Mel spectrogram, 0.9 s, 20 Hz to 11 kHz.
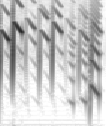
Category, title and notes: Sound effects > Experimental
Analog Bass, Sweeps, and FX-202
analog, alien, retro, korg, electronic, effect, trippy, electro, analogue, fx, vintage, robot, synth, sweep, pad, robotic, dark, oneshot, sample, sfx, bassy, scifi, weird, complex, snythesizer, sci-fi, mechanical, basses, machine, bass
